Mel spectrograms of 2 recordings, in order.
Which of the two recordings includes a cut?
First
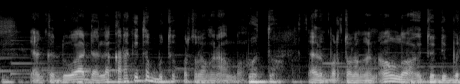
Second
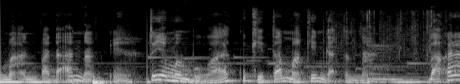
second; 3 cuts; at 1.5 s, 2.5 s, 3.7 s

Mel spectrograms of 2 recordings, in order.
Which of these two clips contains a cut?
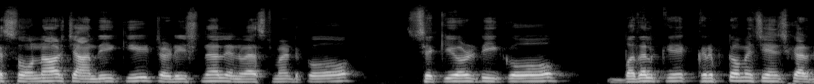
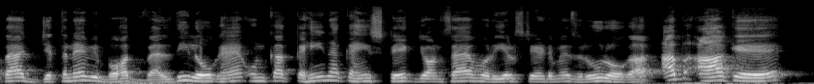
second; 1 cut; at 6.5 s

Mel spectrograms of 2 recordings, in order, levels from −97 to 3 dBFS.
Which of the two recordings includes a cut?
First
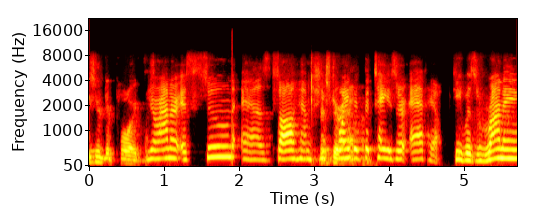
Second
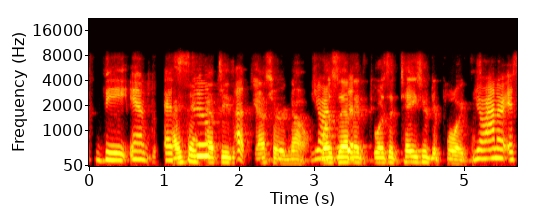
first; 2 cuts; at 2.3 s, 4.7 s

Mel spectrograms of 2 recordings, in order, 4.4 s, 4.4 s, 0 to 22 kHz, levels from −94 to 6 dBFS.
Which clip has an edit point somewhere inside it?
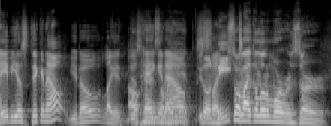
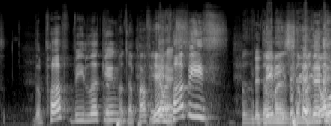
second; 1 cut; at 3.3 s

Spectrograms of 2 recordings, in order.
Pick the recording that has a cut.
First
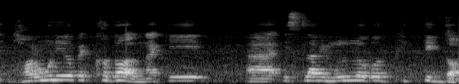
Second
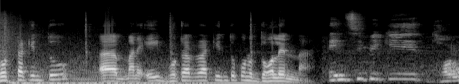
second; 1 cut; at 3.2 s

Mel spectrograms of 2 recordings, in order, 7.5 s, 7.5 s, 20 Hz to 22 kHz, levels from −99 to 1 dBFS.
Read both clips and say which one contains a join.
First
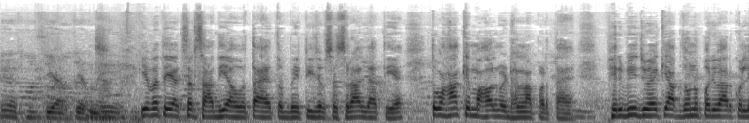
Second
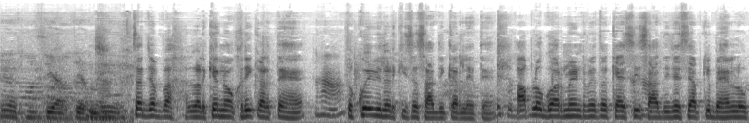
second; 2 cuts; at 1.3 s, 5.0 s

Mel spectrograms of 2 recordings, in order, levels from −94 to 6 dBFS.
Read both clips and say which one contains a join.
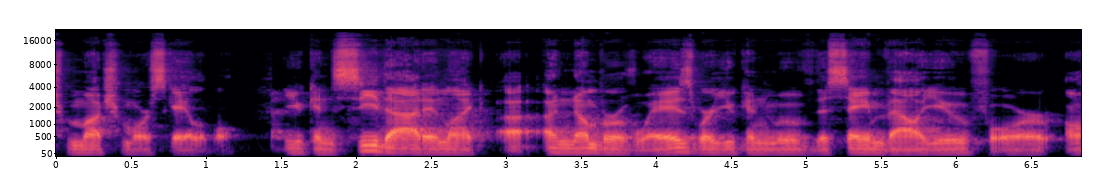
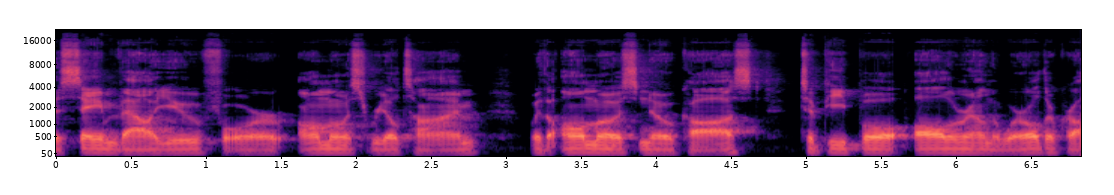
first; 1 cut; at 1.6 s

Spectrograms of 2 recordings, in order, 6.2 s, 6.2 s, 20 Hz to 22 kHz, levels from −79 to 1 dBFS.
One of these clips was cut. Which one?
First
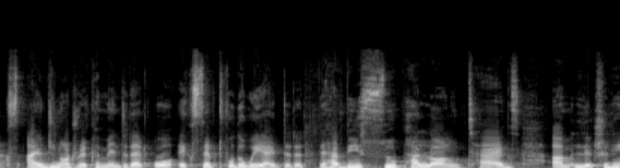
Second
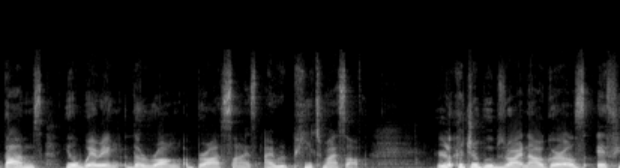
first; 1 cut; at 3.1 s

